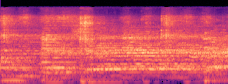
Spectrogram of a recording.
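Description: A large women's choir singing a gospel hymn together, loud and steady, with deep low drum beats under the singing.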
